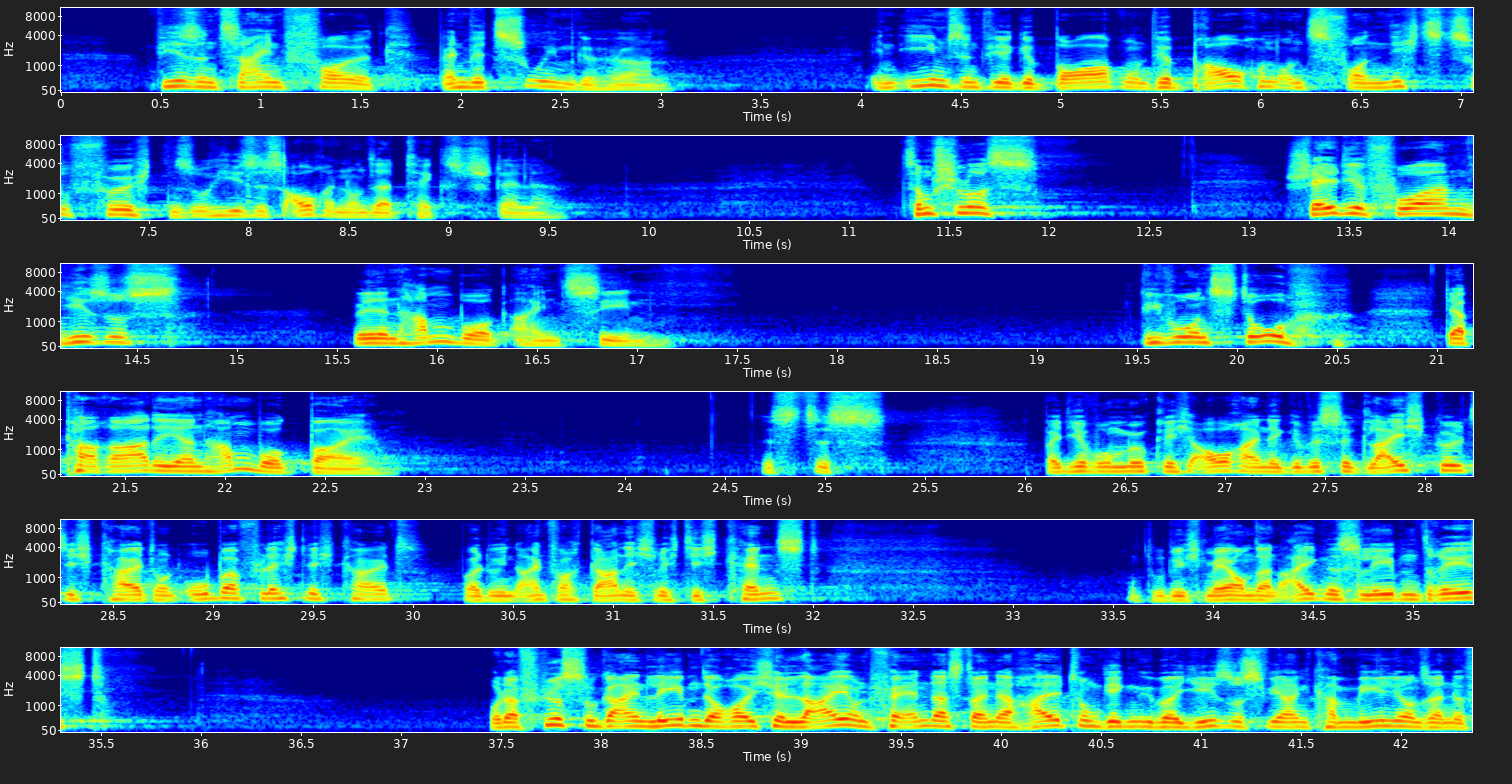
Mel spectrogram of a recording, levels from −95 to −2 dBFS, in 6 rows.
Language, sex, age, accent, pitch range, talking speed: German, male, 50-69, German, 130-165 Hz, 135 wpm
